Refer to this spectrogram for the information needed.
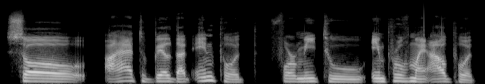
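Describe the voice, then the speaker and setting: A man with a Swiss German accent chats as a podcast guest, circling his points with restarts and fillers. His voice sits in a middle pitch range. The sound is close and dry, with no room around it. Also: fairly even intonation, a little slow, a bit bright, dry recording. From Switzerland. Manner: rambling, many restarts and fillers. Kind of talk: casual interview chat.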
